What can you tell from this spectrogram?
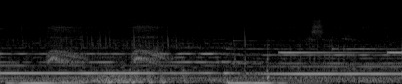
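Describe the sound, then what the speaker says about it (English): In the video game Lost in Random, a crow gives two close, harsh caws over a steady droning game soundtrack with a low rumble beneath. "Bird!"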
